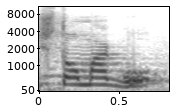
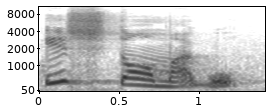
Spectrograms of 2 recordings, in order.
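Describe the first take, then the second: First: The stress falls on a later syllable. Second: The stress is on the third-to-last syllable. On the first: The speaker calls it wrong. "Não é estômago" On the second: The speaker calls it right. "é a antepenúltima"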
